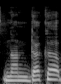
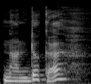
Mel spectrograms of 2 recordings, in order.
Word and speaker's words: Nanduka: So, it's spelled with all A's. The only vowels in the word are A's. But they gave a little phonetic pronunciation thing and they want us to say Nanduka.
